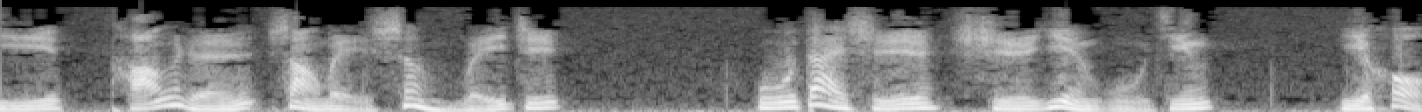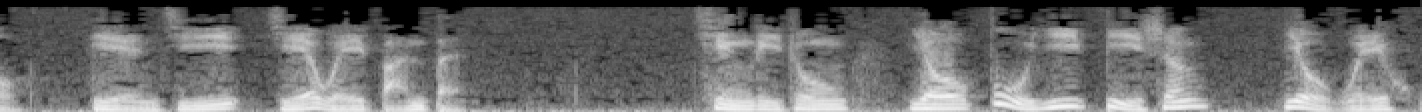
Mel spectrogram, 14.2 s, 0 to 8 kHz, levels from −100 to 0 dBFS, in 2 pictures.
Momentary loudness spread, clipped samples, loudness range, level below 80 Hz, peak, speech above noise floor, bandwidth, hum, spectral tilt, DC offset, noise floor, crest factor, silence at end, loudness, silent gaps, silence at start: 7 LU; under 0.1%; 3 LU; -22 dBFS; 0 dBFS; 26 dB; 6.4 kHz; none; -9 dB/octave; under 0.1%; -36 dBFS; 12 dB; 0.05 s; -12 LUFS; none; 0 s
